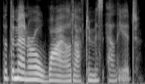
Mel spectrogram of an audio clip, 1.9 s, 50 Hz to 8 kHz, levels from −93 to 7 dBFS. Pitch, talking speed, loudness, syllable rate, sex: 205 Hz, 280 wpm, -18 LUFS, 6.9 syllables/s, female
